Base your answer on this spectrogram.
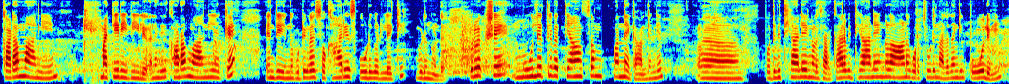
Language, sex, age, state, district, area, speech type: Malayalam, female, 30-45, Kerala, Thiruvananthapuram, urban, spontaneous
